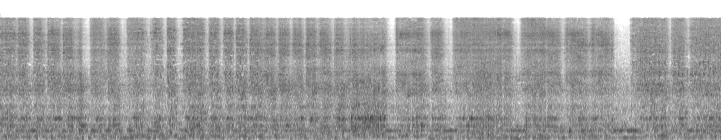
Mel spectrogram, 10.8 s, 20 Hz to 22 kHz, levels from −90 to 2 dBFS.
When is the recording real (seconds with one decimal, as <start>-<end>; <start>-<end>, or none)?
0.0-0.8; 2.0-3.9; 9.2-10.8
